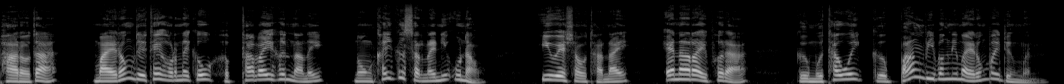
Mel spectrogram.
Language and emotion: Bodo, surprised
